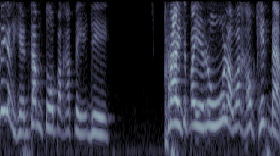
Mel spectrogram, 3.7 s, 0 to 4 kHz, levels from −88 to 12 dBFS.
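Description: No technical faults can be heard in this speech.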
